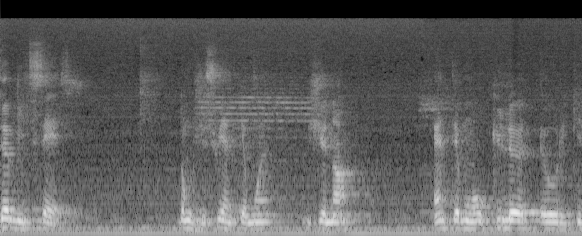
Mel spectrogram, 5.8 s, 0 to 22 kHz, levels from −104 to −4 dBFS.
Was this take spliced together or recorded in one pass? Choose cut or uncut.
uncut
